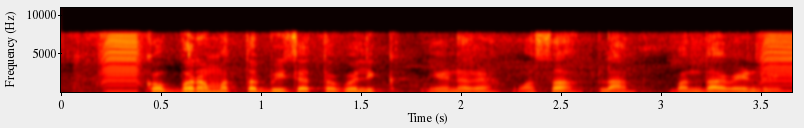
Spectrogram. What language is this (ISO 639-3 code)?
kan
